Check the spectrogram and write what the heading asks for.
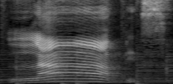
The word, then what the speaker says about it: lápis: Se eu falar assim, lápis, qual sílaba eu demorei um pouquinho mais? No lá. Então, a sílaba tônica é lá, tá bom?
